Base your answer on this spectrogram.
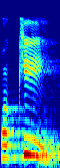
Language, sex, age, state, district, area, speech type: Odia, female, 30-45, Odisha, Khordha, rural, read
